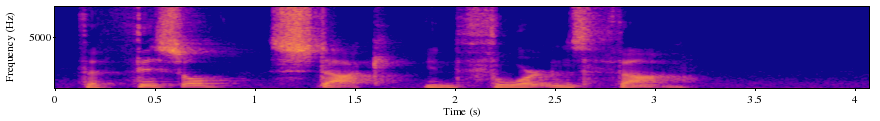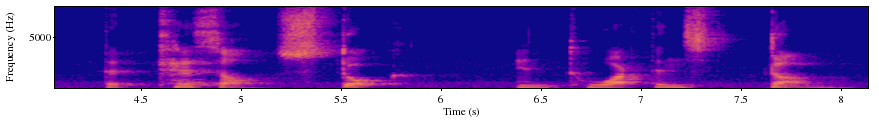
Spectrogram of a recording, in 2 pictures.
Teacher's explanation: The voiceless TH gets the T sound.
